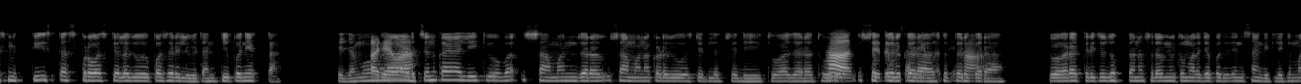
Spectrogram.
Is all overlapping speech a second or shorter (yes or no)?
no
